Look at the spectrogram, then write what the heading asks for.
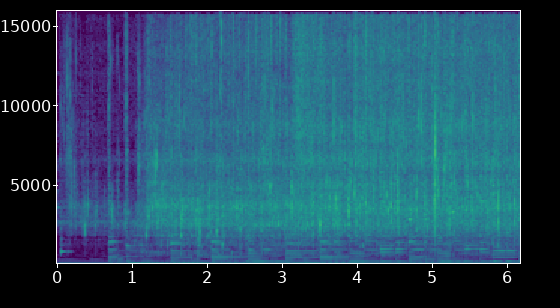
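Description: Sliced onion, green chilli and garlic hitting hot oil in a cast-iron pot, a steady frying sizzle that starts about a second in. Background music of plucked notes plays under it.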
